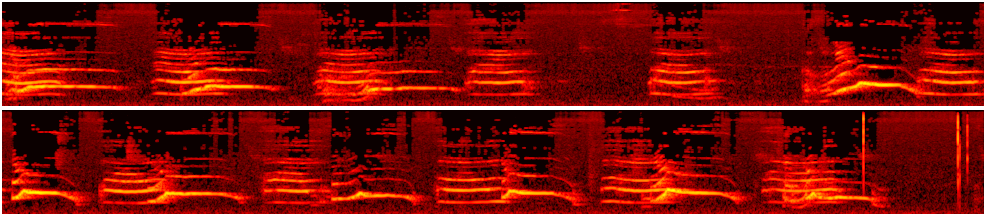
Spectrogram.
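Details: Cat named Maki calling in reply to a cat sound: a steady series of arched, tonal meows with clear harmonics, each rising then falling, repeated roughly every two seconds with short gaps, close and clear against a quiet indoor background.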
